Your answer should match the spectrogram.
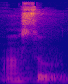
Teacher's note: આંસુમાં સ્વર પોતે જ નાસિક્ય છે. આંસુ તેના નાસિક્યપણાને કોઈ વર્ગના વ્યંજન સાથે આપણે જોડતા જ નથી.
